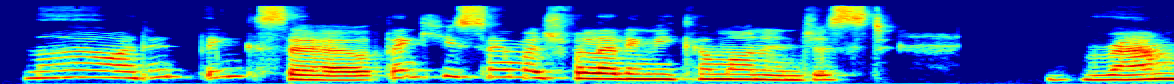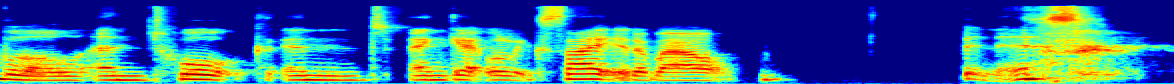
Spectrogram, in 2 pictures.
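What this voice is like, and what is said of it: Speaks with a noticeable accent. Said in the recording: “you have a lovely voice and a lovely accent.”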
